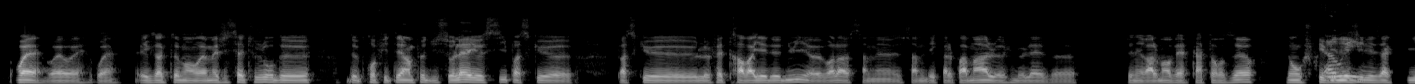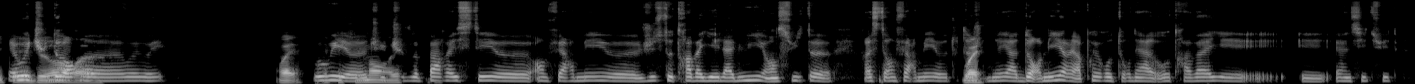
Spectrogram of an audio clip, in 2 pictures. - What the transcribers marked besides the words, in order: unintelligible speech; tapping; stressed: "dormir"
- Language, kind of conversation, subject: French, podcast, Comment arrives-tu à concilier ta passion et ton travail sans craquer ?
